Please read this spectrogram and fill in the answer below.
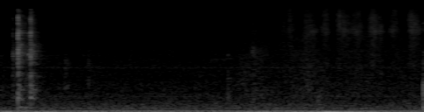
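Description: Computer keyboard keystrokes: two or three quick key presses right at the start as a terminal command is finished and entered, then faint room tone, with a run of light, faint clicks near the end.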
